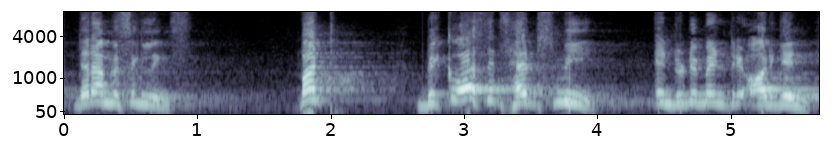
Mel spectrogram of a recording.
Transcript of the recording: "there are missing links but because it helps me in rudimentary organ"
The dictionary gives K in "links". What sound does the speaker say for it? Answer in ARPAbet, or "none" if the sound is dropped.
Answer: none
